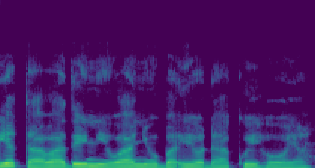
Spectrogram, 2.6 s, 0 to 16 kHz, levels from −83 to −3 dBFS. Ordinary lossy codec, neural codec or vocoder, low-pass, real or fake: Opus, 24 kbps; none; 10.8 kHz; real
